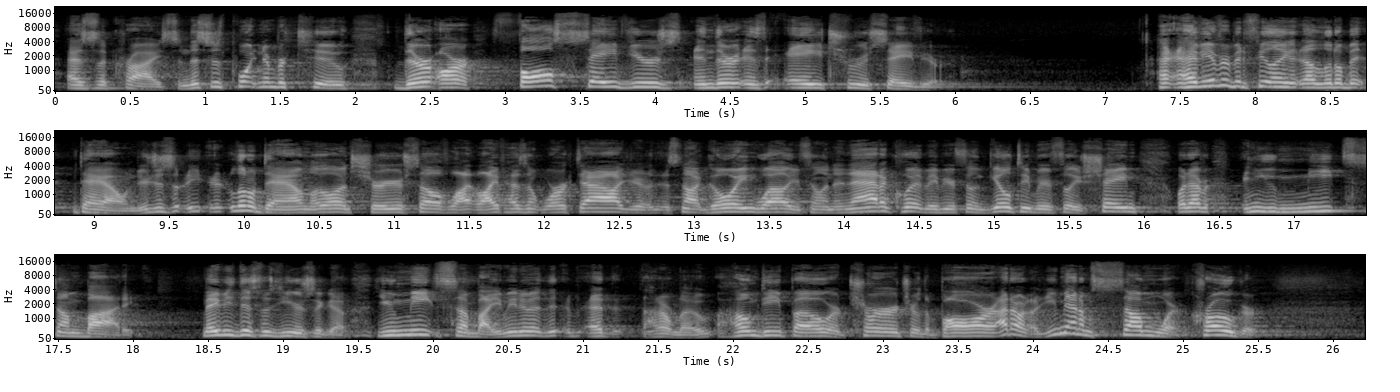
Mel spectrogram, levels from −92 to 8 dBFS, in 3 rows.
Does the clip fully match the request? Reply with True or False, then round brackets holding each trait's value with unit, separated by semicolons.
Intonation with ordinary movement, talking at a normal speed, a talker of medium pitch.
False (4.2 semitones; 210 wpm; 175 Hz)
